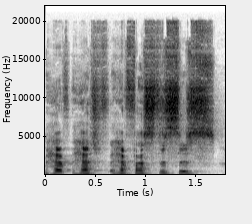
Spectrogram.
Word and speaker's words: Hephaestus: as, I can never say this god's name, Hephaestus. Hephaestus. I Hephaestus. only know how to pronounce it because in 7th grade I had to do a report on it.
